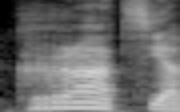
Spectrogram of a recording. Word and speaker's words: gratia: Gratia plena. If you can, roll your R's, please, on gratia.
